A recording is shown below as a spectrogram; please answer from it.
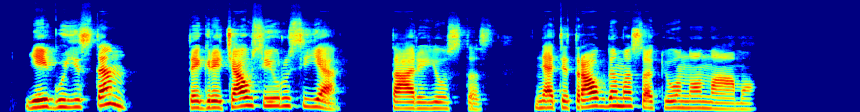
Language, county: Lithuanian, Klaipėda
